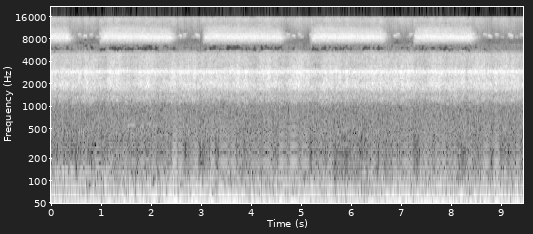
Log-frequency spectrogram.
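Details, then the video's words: Summer night chorus of crickets and katydids: a constant high trill overlaid by very high hissing bursts roughly a second and a half long, repeating about every two seconds over a faint low rumble. "Crickets and Katydids in Summer | Ambient Night Chorus"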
